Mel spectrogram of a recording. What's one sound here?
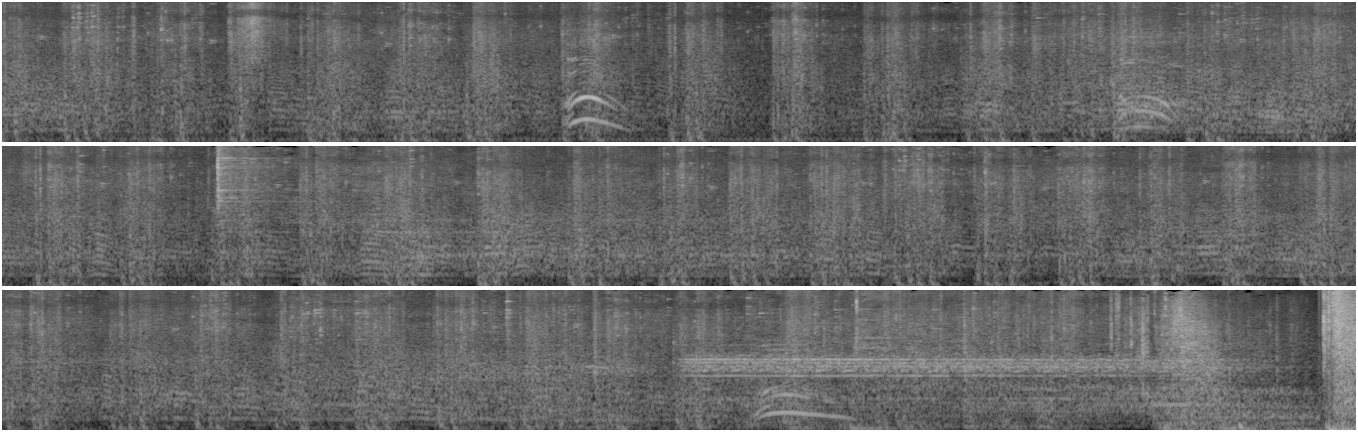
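A horse gallops, its hooves thudding rapidly on snow.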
